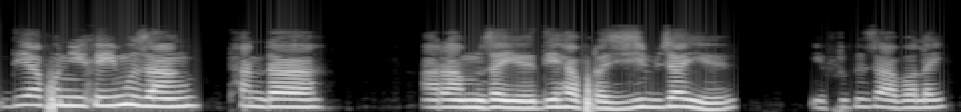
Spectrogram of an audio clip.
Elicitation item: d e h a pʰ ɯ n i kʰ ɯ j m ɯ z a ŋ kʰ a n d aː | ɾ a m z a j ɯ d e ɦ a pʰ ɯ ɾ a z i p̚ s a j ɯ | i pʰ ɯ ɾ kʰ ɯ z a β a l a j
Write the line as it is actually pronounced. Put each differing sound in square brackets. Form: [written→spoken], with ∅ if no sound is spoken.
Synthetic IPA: d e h a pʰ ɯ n i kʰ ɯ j m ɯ z a ŋ [kʰ→tʰ] a n d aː | ɾ a m z a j ɯ d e ɦ a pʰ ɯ ɾ a z i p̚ [s→z] a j ɯ | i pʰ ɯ ɾ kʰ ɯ z a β a l a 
